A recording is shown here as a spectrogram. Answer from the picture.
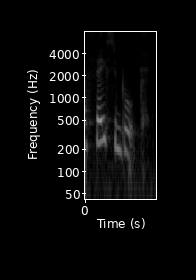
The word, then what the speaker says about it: Facebook: O primeiro deles é acrescentar uma sílaba com o som de i no final das palavras. Um exemplo é a palavra Facebook, que na verdade se pronuncia Facebook.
